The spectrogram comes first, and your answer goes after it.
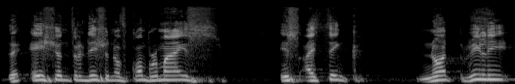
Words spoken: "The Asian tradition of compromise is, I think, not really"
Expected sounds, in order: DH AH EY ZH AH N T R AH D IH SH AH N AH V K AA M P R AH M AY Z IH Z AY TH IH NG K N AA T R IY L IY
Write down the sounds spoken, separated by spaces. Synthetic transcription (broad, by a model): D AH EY SH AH N T R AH D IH SH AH N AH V K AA M P R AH M AY S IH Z AY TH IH NG K N AA T R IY L IY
